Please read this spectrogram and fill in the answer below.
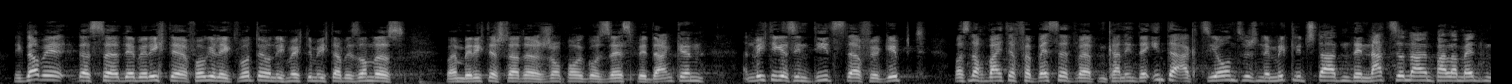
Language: German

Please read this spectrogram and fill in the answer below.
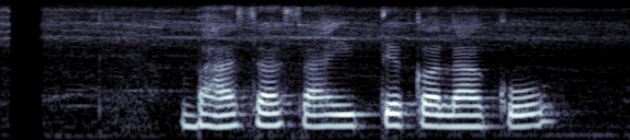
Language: Nepali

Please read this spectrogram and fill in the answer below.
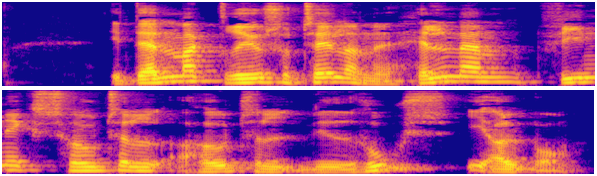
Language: Danish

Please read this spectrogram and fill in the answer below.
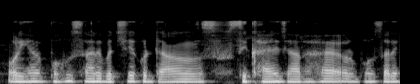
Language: Hindi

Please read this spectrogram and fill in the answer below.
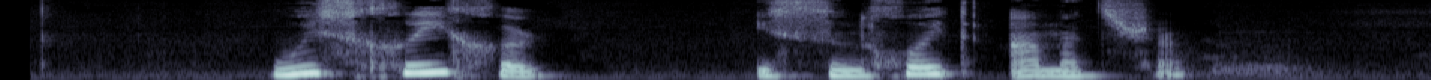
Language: Abkhazian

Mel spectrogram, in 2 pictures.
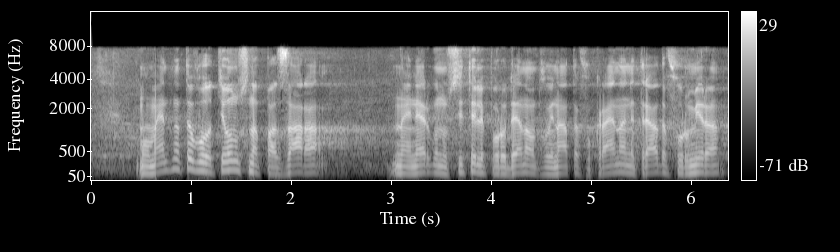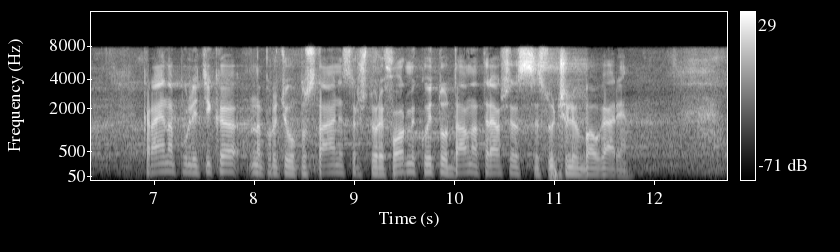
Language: Bulgarian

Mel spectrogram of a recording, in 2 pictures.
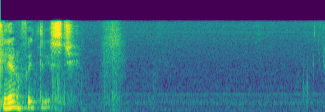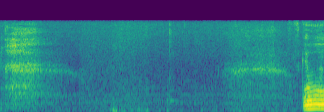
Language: Portuguese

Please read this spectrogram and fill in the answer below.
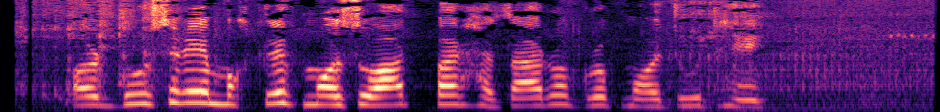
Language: Urdu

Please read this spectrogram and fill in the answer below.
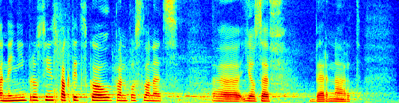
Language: Czech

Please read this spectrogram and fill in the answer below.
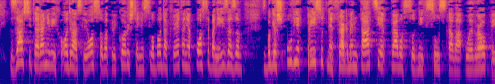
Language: Croatian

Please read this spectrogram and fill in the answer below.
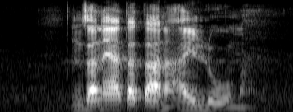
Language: Tsonga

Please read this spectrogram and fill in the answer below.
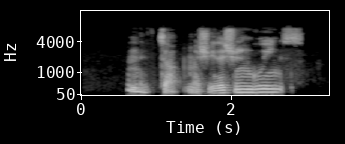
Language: Kabyle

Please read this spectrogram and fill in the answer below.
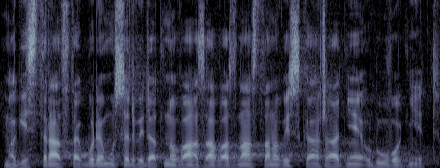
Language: Czech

